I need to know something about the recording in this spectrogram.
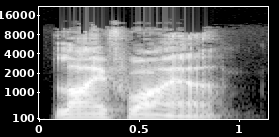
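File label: "live wire", British English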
